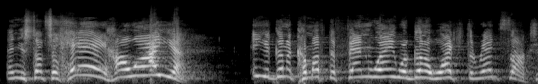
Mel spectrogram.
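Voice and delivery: loud, high, pointed Boston accent; nasal Boston accent. Shown as a demonstration. Preacher mimics a Red Sox fan greeting someone, nasal Boston accent. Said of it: "little more nasal and a little more pointed".

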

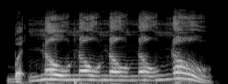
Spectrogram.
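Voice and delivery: shouted no. Real, not acted. Emphatic denial in sermon-like talk.

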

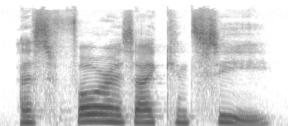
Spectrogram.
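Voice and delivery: light, high princess voice; bright young lady speaking. A narrator's reading.

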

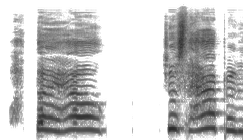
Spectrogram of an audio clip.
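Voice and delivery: mock stunned outrage; stunned disbelief. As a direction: blurt it out in shock. Disbelief after character rushed off.

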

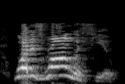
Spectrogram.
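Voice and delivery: loud, high exasperated demand; exasperated shout. Real, not acted. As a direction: shout it at them in disbelief. Exasperated rant at believers.

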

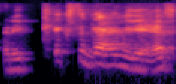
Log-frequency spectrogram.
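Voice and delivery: usual speaking voice

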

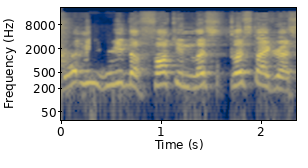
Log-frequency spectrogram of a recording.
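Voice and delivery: high, loud and eager; can't wait to read it; eager to read the festival lineup; excited. Real, not acted.

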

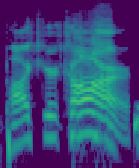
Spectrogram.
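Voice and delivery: slow, loud, every R pronounced in Park your car; Park your car, each R said clearly and slowly; careful non-Boston R's. Retold or imitated. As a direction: spell out the R's for an outsider. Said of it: "then they'll be like, "What'd you say?".

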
